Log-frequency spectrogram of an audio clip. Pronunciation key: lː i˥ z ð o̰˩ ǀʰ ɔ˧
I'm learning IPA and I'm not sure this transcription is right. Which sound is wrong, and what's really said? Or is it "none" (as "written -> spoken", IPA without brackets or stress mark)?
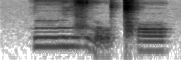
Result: none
